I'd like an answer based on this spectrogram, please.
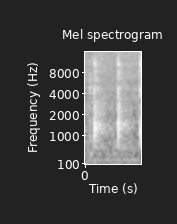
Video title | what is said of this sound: Boxycharm Premium Unboxing Oct 2020 | can hear that me shaking it it's really watery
